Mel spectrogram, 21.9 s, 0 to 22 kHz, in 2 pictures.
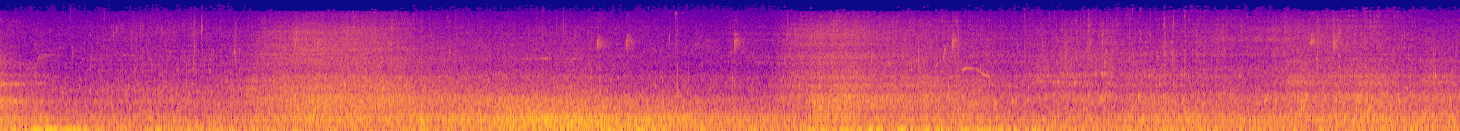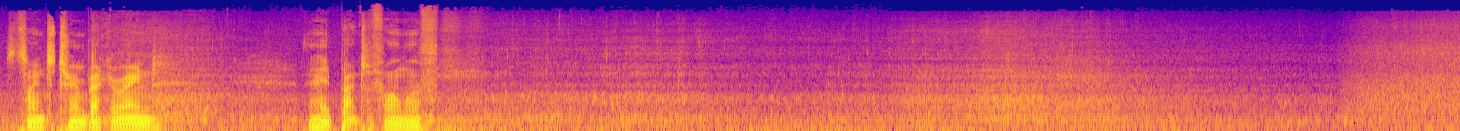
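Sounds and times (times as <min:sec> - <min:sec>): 
lapping water on the shoreline at Helford Passage: 0:00.0 - 0:01.9, 0:06.4 - 0:19.2
low hum of boats: 0:00.0 - 0:21.8
wind rumble on the beach at Helford Passage: 0:00.0 - 0:21.8
speech: 0:11.1 - 0:12.2, 0:13.3 - 0:14.4.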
